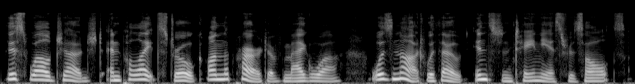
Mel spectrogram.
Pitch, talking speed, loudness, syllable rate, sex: 180 Hz, 150 wpm, -17 LUFS, 4.5 syllables/s, female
